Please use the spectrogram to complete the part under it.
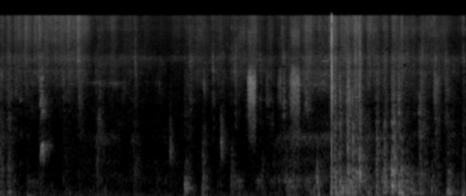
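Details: Thirty-day-old puppies that are already eating dry food give short, irregular whimpers and squeaks, several in quick succession and louder toward the end, over soft indoor rustling and one sharp click.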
